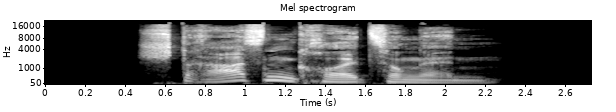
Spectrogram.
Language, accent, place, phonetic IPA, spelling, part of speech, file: German, Germany, Berlin, [ˈʃtʁaːsn̩ˌkʁɔɪ̯t͡sʊŋən], Straßenkreuzungen, noun, De-Straßenkreuzungen.ogg
- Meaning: plural of Straßenkreuzung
